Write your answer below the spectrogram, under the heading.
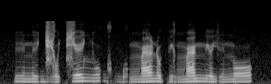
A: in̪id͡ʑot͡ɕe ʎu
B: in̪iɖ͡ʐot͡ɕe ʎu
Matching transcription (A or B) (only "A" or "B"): A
